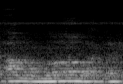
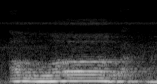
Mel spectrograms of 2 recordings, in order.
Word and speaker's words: Allahu Akbar: kalimat Allah itu, bahwa kalimatnya adalah hurufnya alif, lam, ha, tapi dia membacanya adalah Allahu Akbar. Ini perlu diluruskan, dibetulkan. Jadi kita ketika menyebut nama Tuhan kita kudu benar dan baik. Allahu Akbar, seperti itu.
